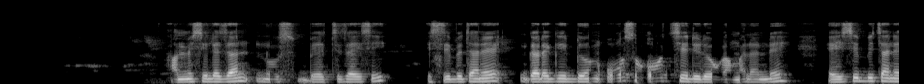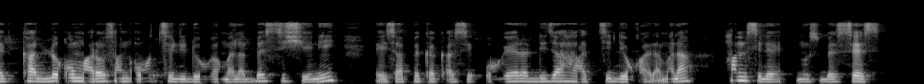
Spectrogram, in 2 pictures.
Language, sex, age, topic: Gamo, male, 25-35, agriculture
